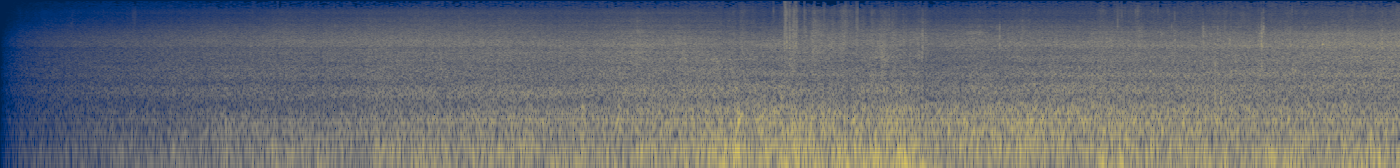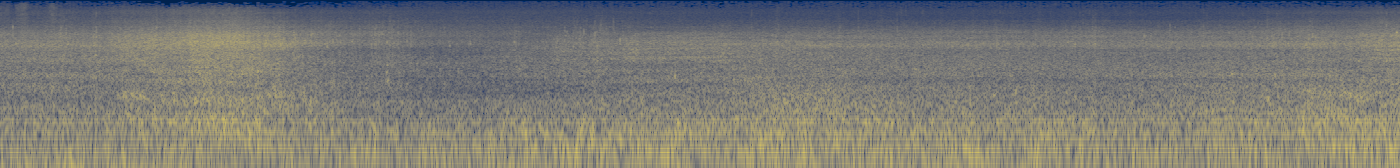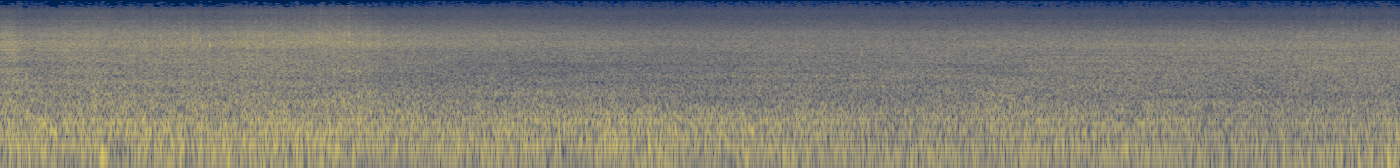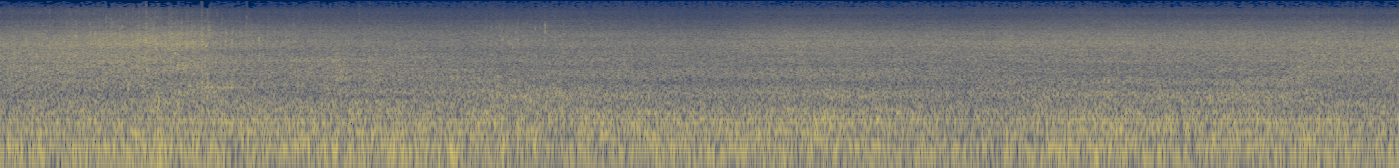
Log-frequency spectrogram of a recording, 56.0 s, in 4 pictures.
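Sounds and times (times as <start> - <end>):
Atlantic City ocean waves: 0.3 - 55.9.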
